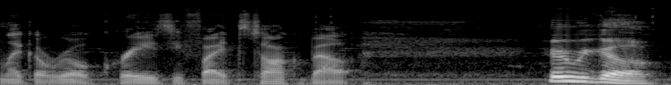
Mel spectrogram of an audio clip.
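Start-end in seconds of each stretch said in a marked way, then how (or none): 2.7-3.3 yawning. Real, not acted. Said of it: "I'm sorry for yawning".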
